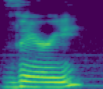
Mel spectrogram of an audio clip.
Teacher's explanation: the tongue is beginning to move into position for the R consonant sound in very, even as the jaw has dropped for the eh as in bed vowel. So the tongue does not stay down in the eh position long.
